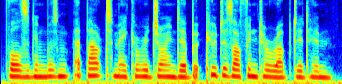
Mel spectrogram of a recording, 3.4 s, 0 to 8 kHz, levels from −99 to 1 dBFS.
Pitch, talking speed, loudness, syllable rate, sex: 185 Hz, 195 wpm, -16 LUFS, 6.4 syllables/s, female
